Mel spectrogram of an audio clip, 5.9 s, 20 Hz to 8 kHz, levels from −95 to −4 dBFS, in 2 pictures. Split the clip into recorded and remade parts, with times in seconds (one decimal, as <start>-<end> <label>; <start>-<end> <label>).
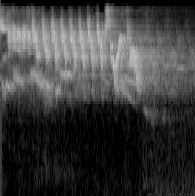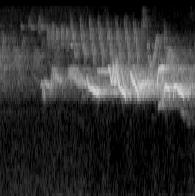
0.0-1.2 remade; 1.2-5.9 recorded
